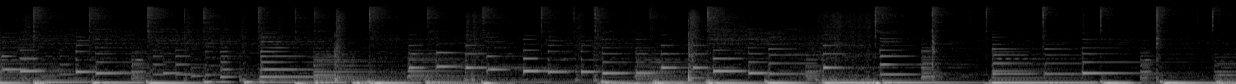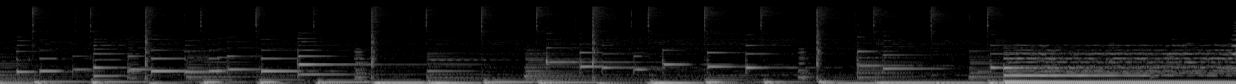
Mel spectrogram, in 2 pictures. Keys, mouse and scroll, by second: 1.0 scroll down 1, 1.1-1.4 middle drag, 2.3-3.6 drag, 3.8 middle drag, 6.0 KP_7, 7.0 KP_Decimal, 8.0 s, 9.8 Tab, 10.1 scroll down 2, 10.3 middle click, 10.8 scroll down 2, 11.2 middle click, 11.7 Tab, 12.5-13.6 drag, 13.7-14.3 scroll down 1, 14.7-15.0 middle drag, 15.8 click, 16.3 Tab, 16.6 click, 17.5 3, 17.6 click, 18.5 e, 20.7 click, 22.5 scroll down 1, 22.8 middle click, 24.3 KP_1.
